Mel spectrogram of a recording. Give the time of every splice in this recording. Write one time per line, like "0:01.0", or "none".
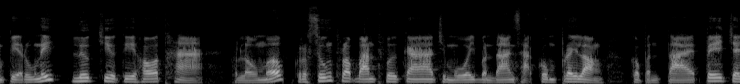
0:02.8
